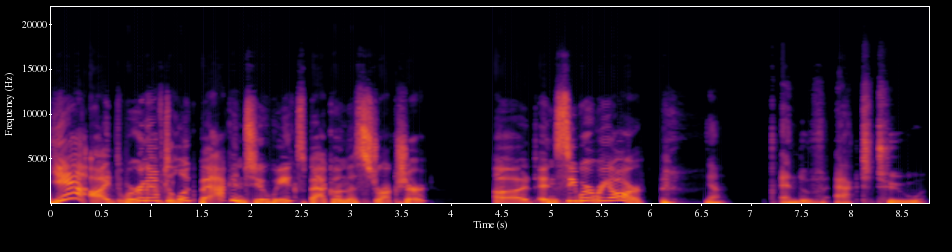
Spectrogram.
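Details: Adult speaker; typical speech.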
